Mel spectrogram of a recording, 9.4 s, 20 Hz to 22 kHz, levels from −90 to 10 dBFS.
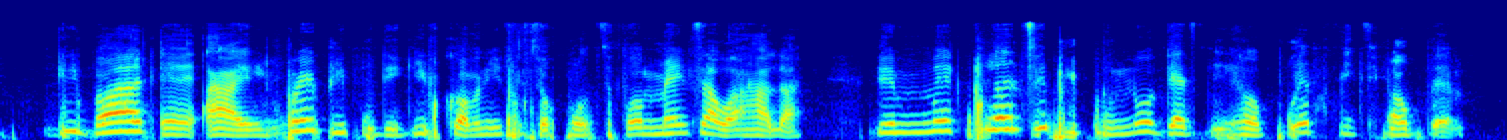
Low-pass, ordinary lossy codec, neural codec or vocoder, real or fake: none; none; codec, 24 kHz, 1.5 kbps, HILCodec; fake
